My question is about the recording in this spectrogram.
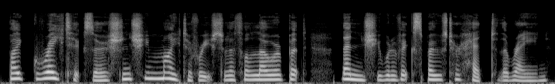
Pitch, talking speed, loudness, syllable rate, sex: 215 Hz, 225 wpm, -19 LUFS, 5.8 syllables/s, female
